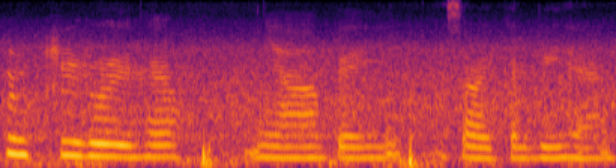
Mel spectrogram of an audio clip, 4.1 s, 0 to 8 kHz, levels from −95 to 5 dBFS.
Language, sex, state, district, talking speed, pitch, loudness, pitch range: Hindi, female, Haryana, Charkhi Dadri, 100 wpm, 195 Hz, -17 LUFS, 195-215 Hz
